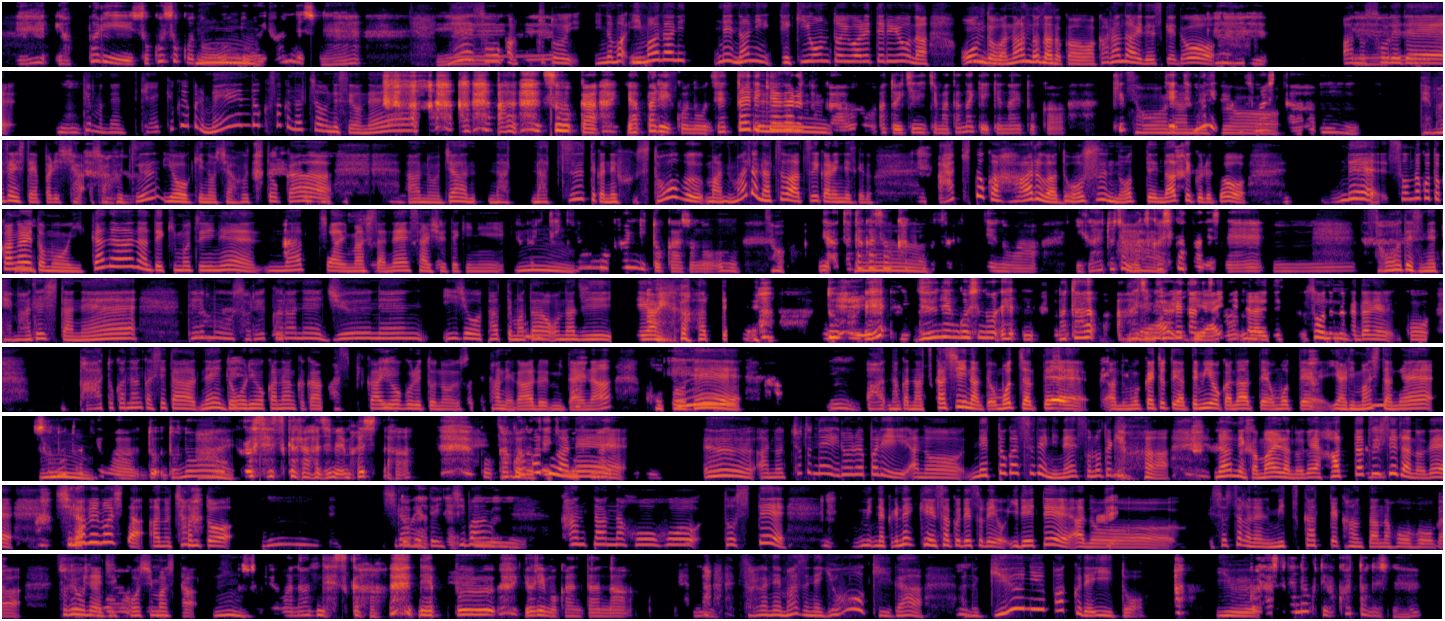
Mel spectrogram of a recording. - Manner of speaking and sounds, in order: laugh; other noise; laughing while speaking: "出会いがあってて"; laugh; laughing while speaking: "どのプロセスから始めました？"; laughing while speaking: "その時は"
- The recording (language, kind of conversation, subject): Japanese, podcast, 自宅で発酵食品を作ったことはありますか？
